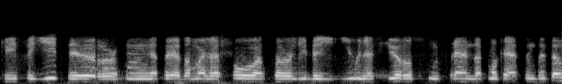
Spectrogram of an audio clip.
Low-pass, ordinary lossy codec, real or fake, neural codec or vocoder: 7.2 kHz; Opus, 32 kbps; fake; codec, 44.1 kHz, 2.6 kbps, DAC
